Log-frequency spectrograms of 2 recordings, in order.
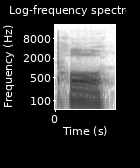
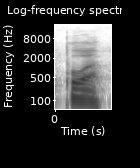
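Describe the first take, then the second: First: The vowel is one steady sound. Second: The vowel glides like 'oo-a'. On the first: "I say poor" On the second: "there's that sound that's ua, ua, for words like poor or sure. And I don't speak like that"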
